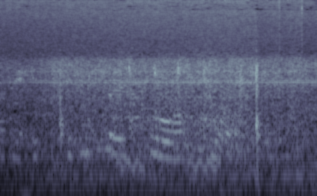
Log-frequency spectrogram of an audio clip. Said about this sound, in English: Sound of a busy AT&T control room at work.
